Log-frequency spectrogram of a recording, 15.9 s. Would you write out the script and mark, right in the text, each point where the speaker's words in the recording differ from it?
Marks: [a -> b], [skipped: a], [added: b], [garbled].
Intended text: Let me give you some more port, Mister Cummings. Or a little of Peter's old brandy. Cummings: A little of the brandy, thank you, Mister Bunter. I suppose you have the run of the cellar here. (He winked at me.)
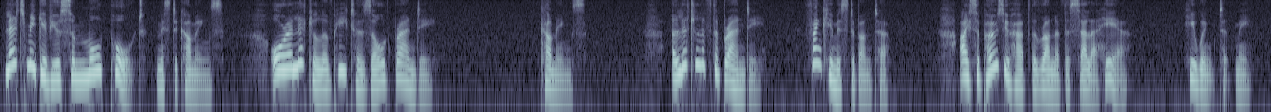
Let me give you some more port, Mister Cummings. Or a little of Peter's old brandy. Cummings: A little of the brandy, thank you, Mister Bunter. I suppose you have the run of the cellar here. (He winked at me.)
